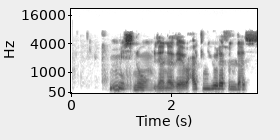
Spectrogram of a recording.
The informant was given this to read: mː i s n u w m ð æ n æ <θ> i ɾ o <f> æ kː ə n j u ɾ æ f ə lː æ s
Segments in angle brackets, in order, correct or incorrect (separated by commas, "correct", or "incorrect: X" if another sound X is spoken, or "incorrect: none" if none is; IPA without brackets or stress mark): incorrect: ð, incorrect: ħ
